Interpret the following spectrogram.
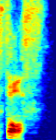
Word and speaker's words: Thoth: So, Th is it is it is it spelled Thoth pronounced Toth like Anubis?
